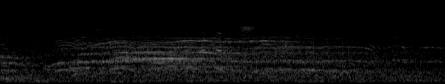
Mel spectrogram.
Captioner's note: audience cheering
